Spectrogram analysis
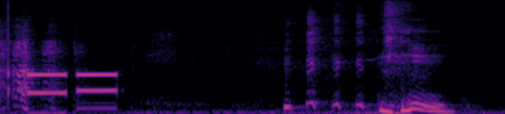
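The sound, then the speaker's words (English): Two quick telephone keypad tones beep in rapid succession, loud, as someone dials a phone, followed by a brief stretch of someone speaking. “Well, you're dialing with a vengeance now.”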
